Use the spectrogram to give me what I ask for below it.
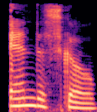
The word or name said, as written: endoscopist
